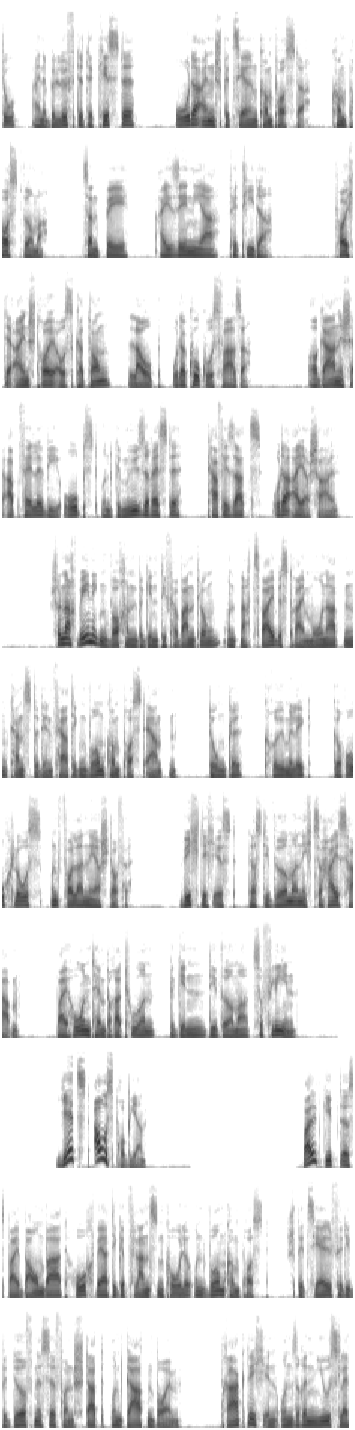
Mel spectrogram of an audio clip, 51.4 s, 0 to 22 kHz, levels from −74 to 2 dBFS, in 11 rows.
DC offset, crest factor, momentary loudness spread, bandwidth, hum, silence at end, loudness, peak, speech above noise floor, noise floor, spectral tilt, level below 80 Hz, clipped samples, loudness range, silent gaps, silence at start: under 0.1%; 20 dB; 10 LU; 14.5 kHz; none; 0 s; -24 LUFS; -4 dBFS; 38 dB; -61 dBFS; -6.5 dB/octave; -40 dBFS; under 0.1%; 3 LU; 37.24-38.15 s, 39.95-41.36 s; 0 s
